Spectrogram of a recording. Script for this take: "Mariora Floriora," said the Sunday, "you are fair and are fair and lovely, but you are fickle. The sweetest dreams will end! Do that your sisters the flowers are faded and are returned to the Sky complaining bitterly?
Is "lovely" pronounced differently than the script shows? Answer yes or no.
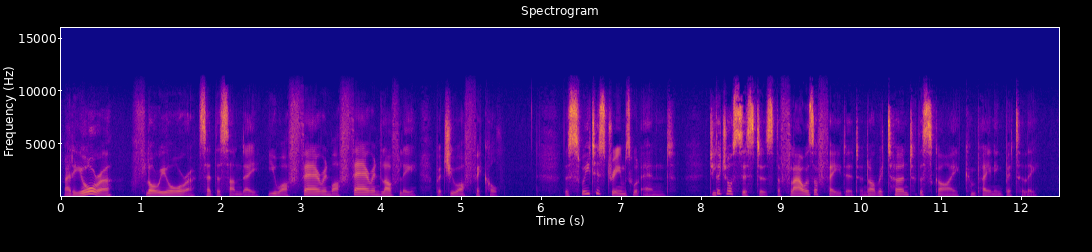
no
